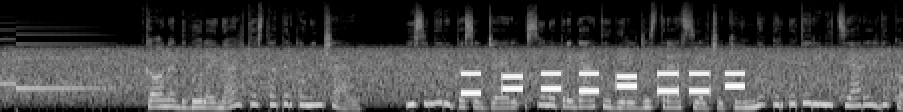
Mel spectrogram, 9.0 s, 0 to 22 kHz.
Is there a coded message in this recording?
Yes: DTMF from 4.6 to 7.4 s, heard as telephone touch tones, dialled by hand, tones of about 210 ms. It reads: 3896066#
